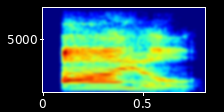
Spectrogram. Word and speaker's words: aisle: Aisle. Aunque se escriba A-I-S-L-E, la pronunciación es aisle. Aisle. Como si fuera A-I-L.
